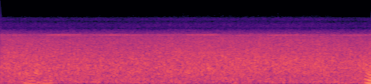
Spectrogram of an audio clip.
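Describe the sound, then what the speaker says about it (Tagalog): Strong, heavy river water rushes steadily and loudly in a dense, unbroken roar from start to finish, close by and filling the space with no pause. "Ang lakas ng tubig ngayon mga guys."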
